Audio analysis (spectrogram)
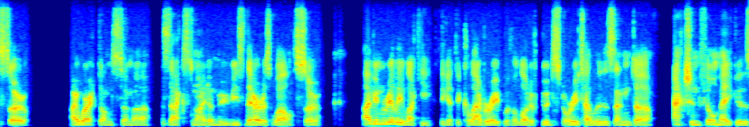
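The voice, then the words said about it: Australian accent. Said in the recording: “as some of your listeners may have guessed by my accent, I'm Australian, originally from Sydney”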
